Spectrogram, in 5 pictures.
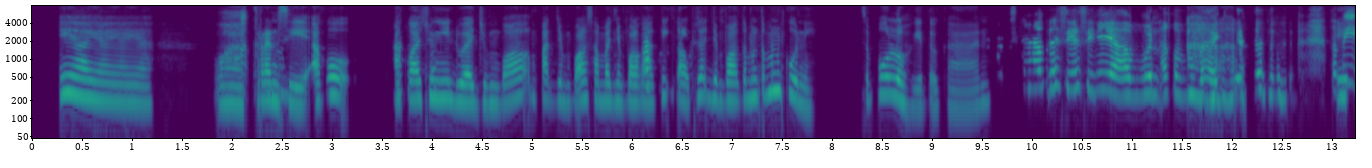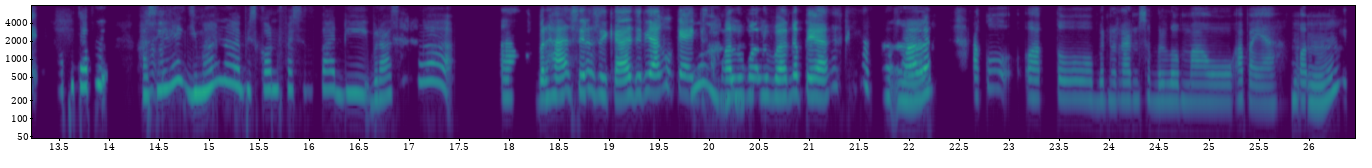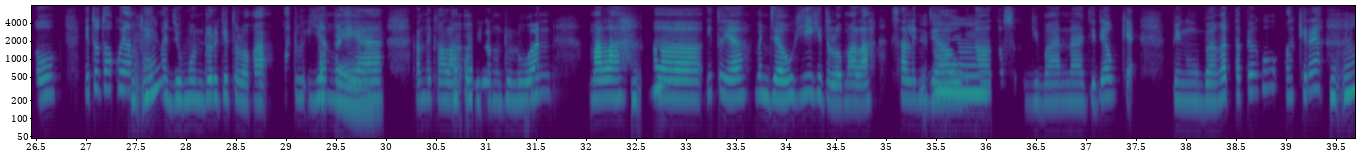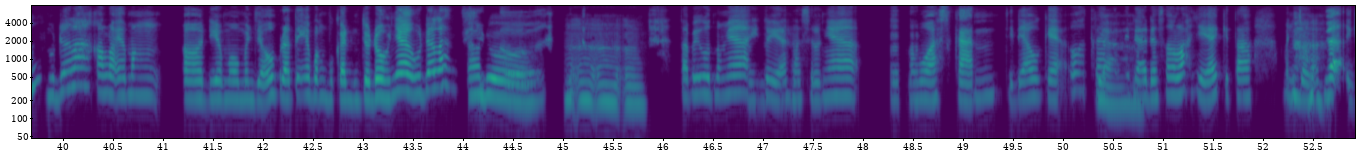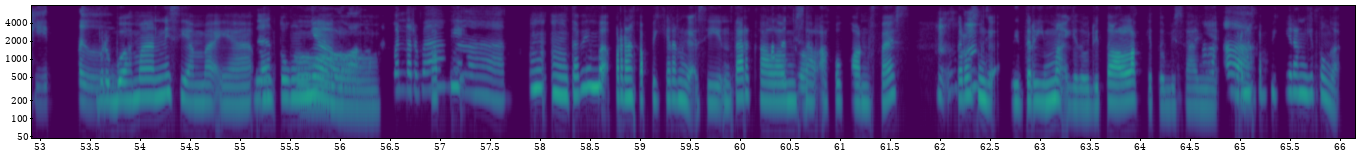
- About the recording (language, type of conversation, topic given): Indonesian, unstructured, Pernahkah kamu melakukan sesuatu yang nekat demi cinta?
- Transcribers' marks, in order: unintelligible speech; chuckle; laugh; in English: "confess"; chuckle; in English: "confess"; other background noise; tapping; chuckle; chuckle; in English: "confess"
